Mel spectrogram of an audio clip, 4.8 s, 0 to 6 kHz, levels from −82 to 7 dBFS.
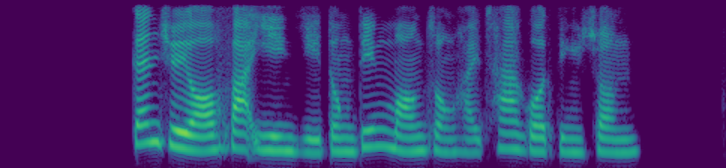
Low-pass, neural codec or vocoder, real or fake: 5.4 kHz; codec, 16 kHz in and 24 kHz out, 0.9 kbps, LongCat-Audio-Codec, four codebook decoder; fake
